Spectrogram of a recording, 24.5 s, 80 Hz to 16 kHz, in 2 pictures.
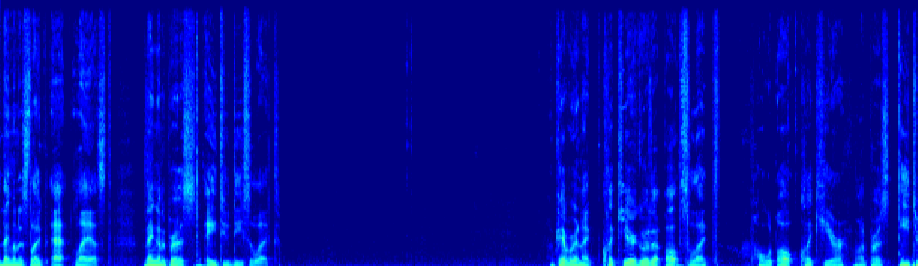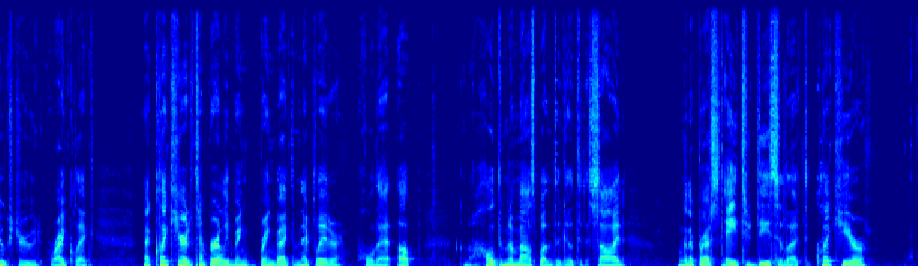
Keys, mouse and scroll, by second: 0.5 click, 8.0 click, 8.1 click, 10.5 alt+click, 10.6 alt+click, 11.9 e, 12.6 right click, 12.7 right click, 14.5 click, 14.6 click, 18.0 middle click, 21.8 a, 23.3 click, 23.4 click, 24.4 click.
